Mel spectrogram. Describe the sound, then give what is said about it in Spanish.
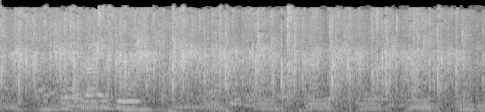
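An audience at a live music venue applauds during a late-night music show, with thick, continuous clapping that runs throughout and voices faintly mixed beneath. “Y bueno, un aplauso por favor al maestro Franky”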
